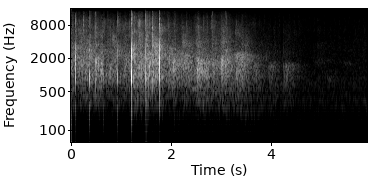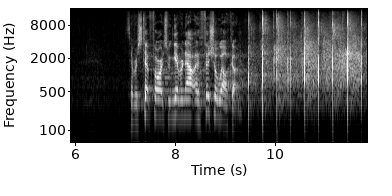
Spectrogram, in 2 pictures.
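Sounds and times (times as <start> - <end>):
small crowd applauding: 0.0 - 4.4, 9.5 - 11.8
speech: 7.1 - 9.5.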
